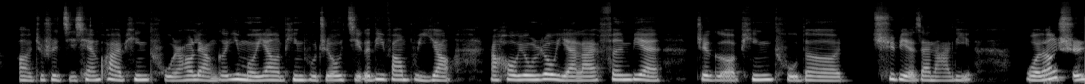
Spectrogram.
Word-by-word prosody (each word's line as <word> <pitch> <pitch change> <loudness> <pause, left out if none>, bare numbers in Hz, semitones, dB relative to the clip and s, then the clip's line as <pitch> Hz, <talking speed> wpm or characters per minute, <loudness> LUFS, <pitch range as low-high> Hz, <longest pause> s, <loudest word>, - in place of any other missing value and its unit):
啊， 195 -2 -3
就 205 +3 -7
是 210 0 -2
几 195 -1 -7
千 205 +2 -1
块 225 -2 0
拼 210 +2 +1
图， 190 -4 -5
然 180 +1 -5
后 205 - 0
两 200 -3 -1
个 205 - -2
一 230 +3 +4
模 205 -4 +4
一 - - +2
样 200 +1 +1
的 195 - -1
拼 200 +1 +1
图， 200 -1 -2
只 195 +1 -4
有 200 0 +2
几 205 0 -4
个 195 - +1
地 230 +2 +3
方 215 -1 0
不 210 +1 -5
一 185 -1 -4
样， 190 -2 -1 0.4
然 205 - -1
后 210 0 +1
用 210 0 +5
肉 230 0 +6
眼 190 -3 +1
来 190 0 -1
分 215 +2 +1
辨 200 -5 +1 0.3
这 210 -2 +1
个 190 -1 -1
拼 215 +2 +2
图 185 -5 -2
的 180 -2 -3 0.3
区 245 - -1
别 220 -4 +3
在 200 -2 -3
哪 185 -1 -6
里。 195 +3 -6 0.5
我 195 -5 +2
当 250 +8 +4
时 205 -5 +2
200 Hz, 270 characters per minute, -22 LUFS, 190-215 Hz, 0.5 s, 肉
